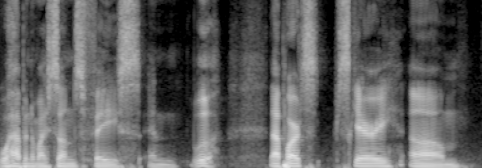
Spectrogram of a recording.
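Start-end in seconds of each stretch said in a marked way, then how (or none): none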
